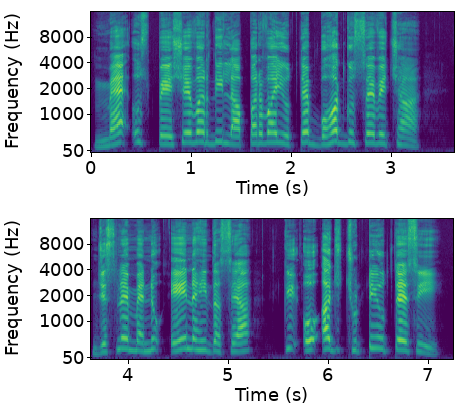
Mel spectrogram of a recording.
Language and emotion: Punjabi, angry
